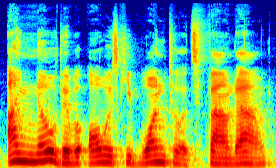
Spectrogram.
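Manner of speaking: sneering Monks. A narrator's reading.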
